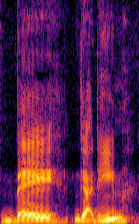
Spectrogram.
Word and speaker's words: begadim: It's kind of hard to see the dagesh there, but it's there and it's also here. So we're not ve, but it's begadim.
